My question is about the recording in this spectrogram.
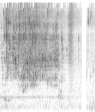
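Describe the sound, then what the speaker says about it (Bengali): Water pours steadily into a wok on a lit gas stove for over a second, a broad splashing rush that fades out into a brief silence, with faint kitchen sounds after. "এবার এই কড়ার মধ্যে জল"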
